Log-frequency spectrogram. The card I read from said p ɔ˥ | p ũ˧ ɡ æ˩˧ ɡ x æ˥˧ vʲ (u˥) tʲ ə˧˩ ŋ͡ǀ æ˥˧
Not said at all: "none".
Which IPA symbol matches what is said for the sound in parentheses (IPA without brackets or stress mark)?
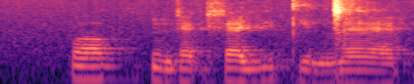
ʊ˥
